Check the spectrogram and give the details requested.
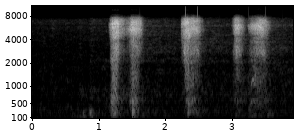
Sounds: Sniff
